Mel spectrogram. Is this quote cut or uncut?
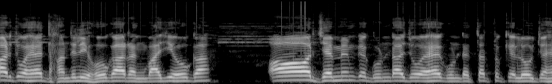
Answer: uncut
